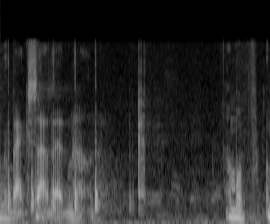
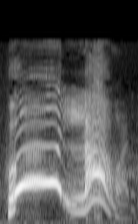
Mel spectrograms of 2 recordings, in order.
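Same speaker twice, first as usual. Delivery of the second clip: whoop; 12 dB louder than usual. Real, not acted. Whooping at the joke.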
